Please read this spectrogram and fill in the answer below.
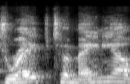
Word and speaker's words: drapetomania: It's spelled drapetomania like a window drape. DRAPE. And drape. Drapetomania.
